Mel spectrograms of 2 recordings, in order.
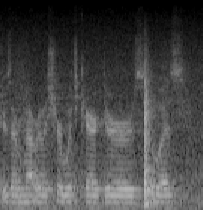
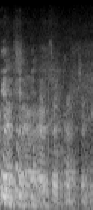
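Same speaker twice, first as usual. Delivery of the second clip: louder, laughing as an indignant fan; laughing fan quote; 9 dB louder than usual. Retold or imitated. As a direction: play a fan laughing in protest. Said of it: "people might be like".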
